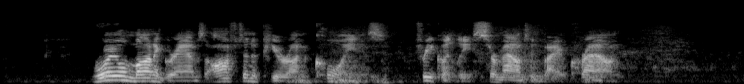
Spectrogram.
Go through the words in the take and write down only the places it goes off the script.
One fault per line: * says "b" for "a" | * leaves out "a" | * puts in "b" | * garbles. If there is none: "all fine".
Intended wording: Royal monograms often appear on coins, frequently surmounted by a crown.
all fine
